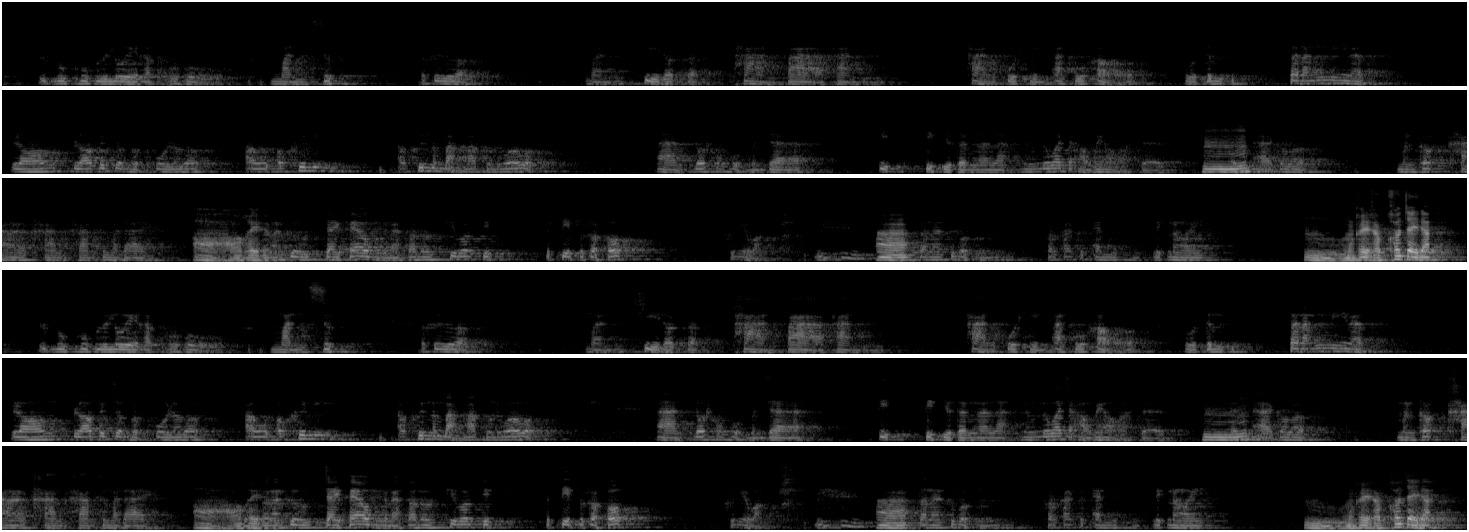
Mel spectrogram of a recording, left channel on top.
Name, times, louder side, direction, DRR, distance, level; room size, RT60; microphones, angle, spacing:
voice 1, 0.4-3.3 4.2-4.7 5.8-7.0 7.3-8.8 9.6-11.4 11.8-12.4 12.9-13.6 14.7-16.6 17.1-18.1 18.6-20.0 20.5-22.7 23.4-23.6 23.9-26.3 26.9-27.7 28.6-30.9 31.7-34.2 34.9-35.5 36.5-38.0 38.5-39.5 39.7-41.4 43.4-43.6, right 2 dB, 50° right, 0 dB, 2.2 m, -42 dB
voice 2, 26.7-27.2 31.2-31.9 38.0-38.4 42.3-43.6, left 2 dB, 80° left, 9 dB, 1.8 m, -32 dB
23.0 x 22.5 x 9.6 m, 0.98 s
head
